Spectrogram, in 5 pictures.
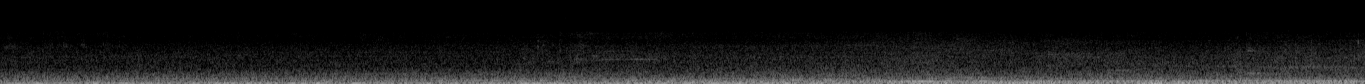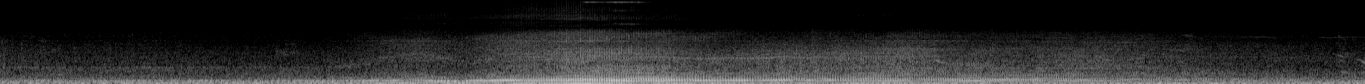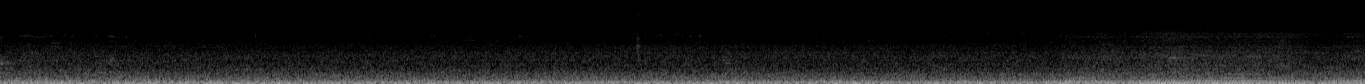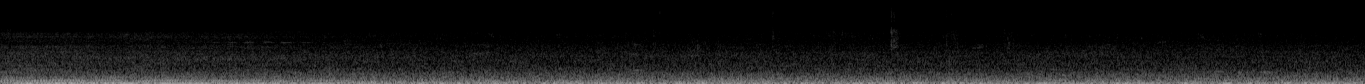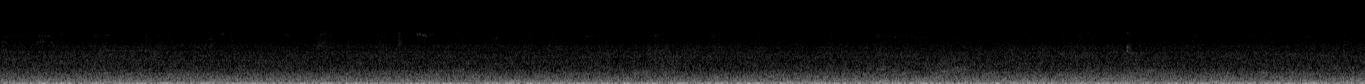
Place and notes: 和一路131巷, Keelung City - At the pier
At the pier, Fishing, Old people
